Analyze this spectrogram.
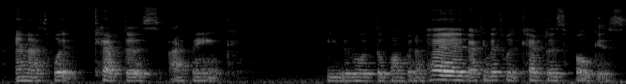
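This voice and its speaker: A woman sounds strained as she talks at a moderate pace. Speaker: mother of a child with cancer. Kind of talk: casual talk to camera. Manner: somewhat monotone, restrained.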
